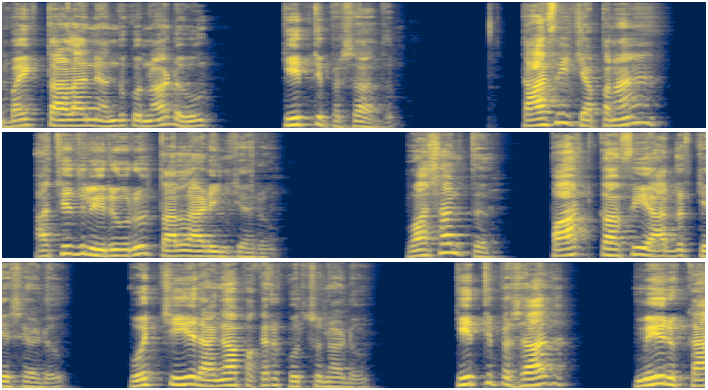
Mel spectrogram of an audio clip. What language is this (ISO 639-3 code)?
tel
